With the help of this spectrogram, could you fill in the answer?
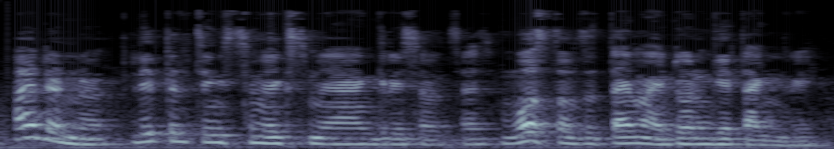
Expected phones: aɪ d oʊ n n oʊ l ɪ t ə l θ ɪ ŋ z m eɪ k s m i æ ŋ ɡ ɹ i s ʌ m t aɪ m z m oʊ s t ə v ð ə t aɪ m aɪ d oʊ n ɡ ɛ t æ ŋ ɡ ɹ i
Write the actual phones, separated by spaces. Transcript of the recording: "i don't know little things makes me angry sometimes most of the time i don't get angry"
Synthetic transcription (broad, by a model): aɪ d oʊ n n oʊ l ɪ t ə l t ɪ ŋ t m eɪ k s m i æ ŋ ɡ ɹ i s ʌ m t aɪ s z m oʊ s t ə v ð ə t aɪ m aɪ d oʊ n ɡ ɛ t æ ŋ ɡ ɹ i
